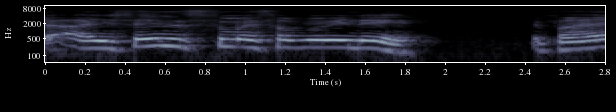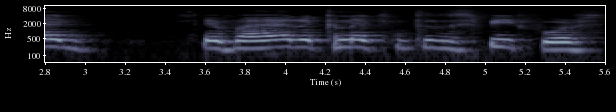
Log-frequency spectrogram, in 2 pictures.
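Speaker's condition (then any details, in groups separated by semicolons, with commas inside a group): Cerebral palsy; from birth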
